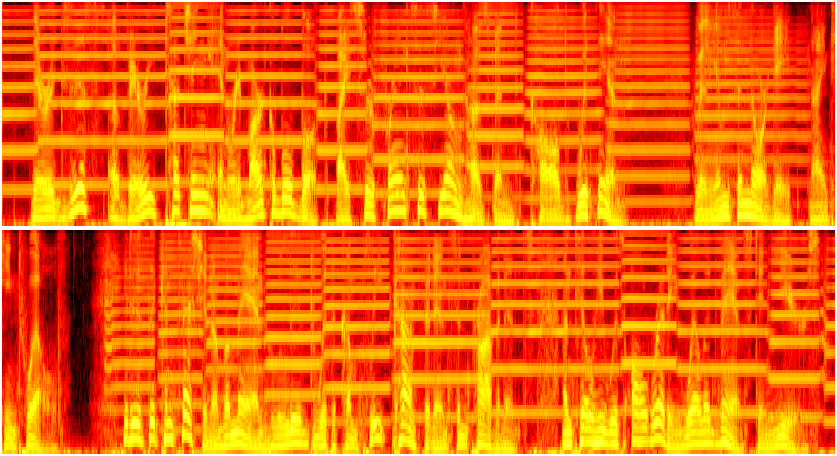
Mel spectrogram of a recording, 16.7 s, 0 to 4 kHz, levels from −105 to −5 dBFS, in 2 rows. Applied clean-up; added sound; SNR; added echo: none; Trumpet; 8 dB; none.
